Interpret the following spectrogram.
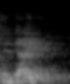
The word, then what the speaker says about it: indicted: jury when Tom was indicted. Did I say it right this time? Indicted. I've told the story before and I pronounced that word wrong.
